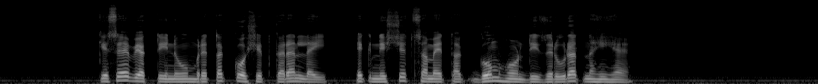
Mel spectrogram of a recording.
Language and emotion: Punjabi, neutral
